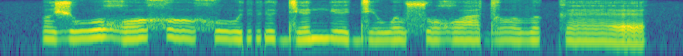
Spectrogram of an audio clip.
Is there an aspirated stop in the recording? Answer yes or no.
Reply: no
